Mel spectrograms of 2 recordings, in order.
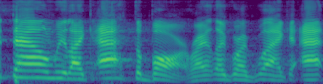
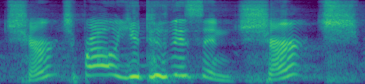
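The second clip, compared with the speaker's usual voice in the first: slow, loud, much higher question; preacher's challenge; 11 semitones higher, 6 dB louder, much slower than usual. Real, not acted. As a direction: stretch it out and hit do hard. Preaching at the congregation.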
